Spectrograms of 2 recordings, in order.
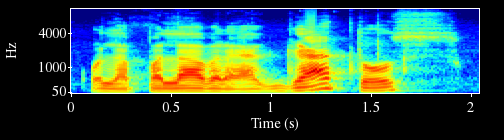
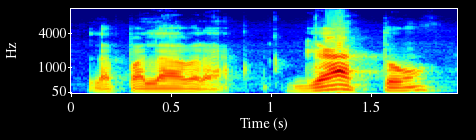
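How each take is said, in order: First: "gatos" slow, with the final S clearly marked; slow, hitting the S of "gatos"; stress the S. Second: "gato" slow, leaning on the final o; slow demo. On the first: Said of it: "Esta S". ("gatos" lento, marcando bien la S final) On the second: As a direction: stretch out "gato" slowly. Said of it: "si yo digo". ("gato" lento, alargando la o final) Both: Shown as a demonstration.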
